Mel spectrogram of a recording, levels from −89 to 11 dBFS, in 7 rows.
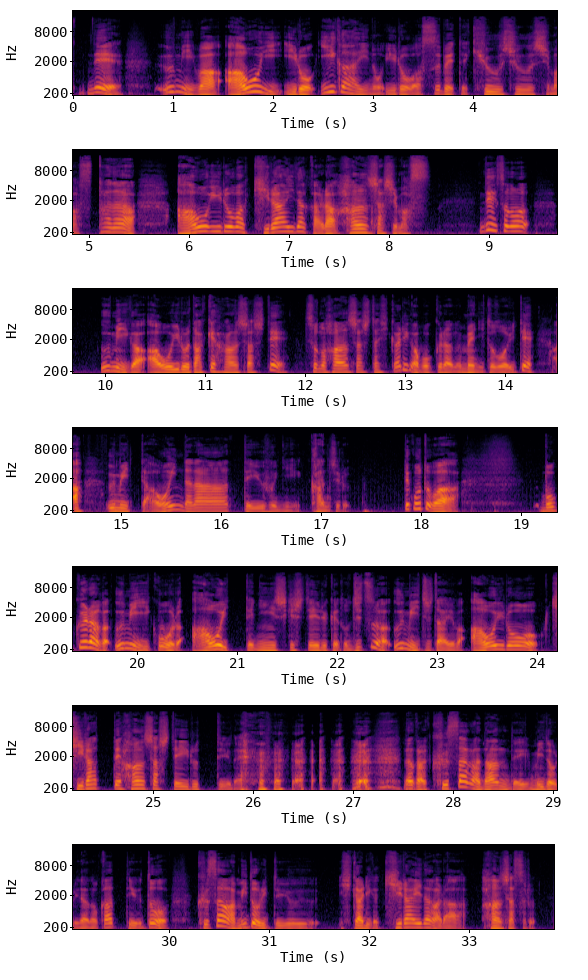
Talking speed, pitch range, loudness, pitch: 290 characters per minute, 110-180 Hz, -23 LUFS, 135 Hz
